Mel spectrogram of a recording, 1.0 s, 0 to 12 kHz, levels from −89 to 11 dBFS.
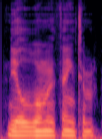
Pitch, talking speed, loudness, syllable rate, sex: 105 Hz, 295 wpm, -13 LUFS, 8.5 syllables/s, male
